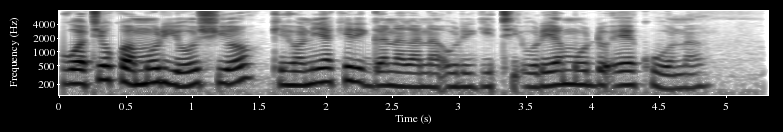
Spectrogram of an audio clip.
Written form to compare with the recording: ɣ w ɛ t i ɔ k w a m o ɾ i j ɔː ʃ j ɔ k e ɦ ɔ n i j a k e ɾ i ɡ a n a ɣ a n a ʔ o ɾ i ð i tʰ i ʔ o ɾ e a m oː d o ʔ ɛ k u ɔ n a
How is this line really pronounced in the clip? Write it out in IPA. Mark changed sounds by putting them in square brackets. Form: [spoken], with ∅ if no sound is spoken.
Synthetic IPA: ɣ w [a] t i ɔ k w a m o ɾ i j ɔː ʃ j ɔ k e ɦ ɔ n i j a k e ɾ i ɡ a n a ɣ a n a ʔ o ɾ i [ɣ] i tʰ i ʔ o ɾ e a m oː d o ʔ ɛ k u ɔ n a

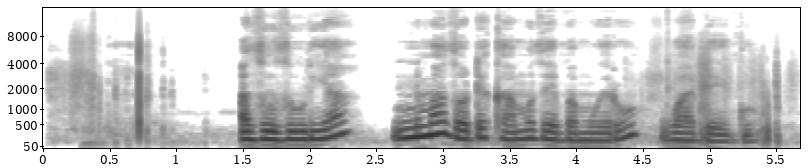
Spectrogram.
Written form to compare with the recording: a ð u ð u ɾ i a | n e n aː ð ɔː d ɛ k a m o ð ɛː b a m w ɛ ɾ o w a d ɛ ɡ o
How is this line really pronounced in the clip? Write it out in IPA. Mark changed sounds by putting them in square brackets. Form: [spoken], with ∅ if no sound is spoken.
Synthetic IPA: a ð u ð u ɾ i a | n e [m] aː ð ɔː d ɛ k a m o ð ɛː b a m w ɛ ɾ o w a d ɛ ɡ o

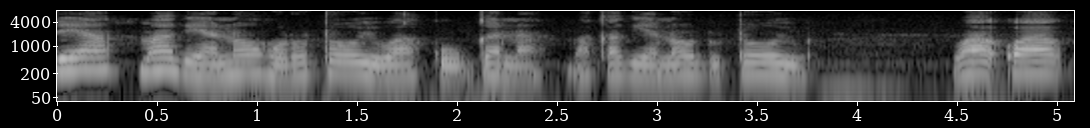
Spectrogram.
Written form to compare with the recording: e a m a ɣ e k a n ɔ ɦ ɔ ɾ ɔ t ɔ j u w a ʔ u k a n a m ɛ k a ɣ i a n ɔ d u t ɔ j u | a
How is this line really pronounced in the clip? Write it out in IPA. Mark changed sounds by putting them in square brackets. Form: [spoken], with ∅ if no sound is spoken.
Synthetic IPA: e a m a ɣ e [∅] a n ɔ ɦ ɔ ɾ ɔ t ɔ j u w a [k] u [ɡ] a n a m [a] k a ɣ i a n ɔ d u t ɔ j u | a

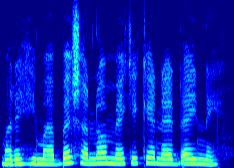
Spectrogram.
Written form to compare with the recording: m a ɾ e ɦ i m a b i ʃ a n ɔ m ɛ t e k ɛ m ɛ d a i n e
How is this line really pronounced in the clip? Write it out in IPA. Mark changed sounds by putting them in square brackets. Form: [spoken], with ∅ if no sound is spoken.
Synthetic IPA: m a ɾ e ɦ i m a b [ɛ] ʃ a n ɔ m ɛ [k] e k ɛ [n] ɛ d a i n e

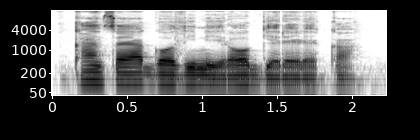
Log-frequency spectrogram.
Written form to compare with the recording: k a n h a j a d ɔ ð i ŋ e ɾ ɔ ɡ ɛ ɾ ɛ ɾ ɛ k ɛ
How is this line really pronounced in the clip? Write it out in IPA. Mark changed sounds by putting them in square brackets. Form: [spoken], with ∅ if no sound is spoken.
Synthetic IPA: k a n [s] a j a [ɡ] ɔ ð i [n] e ɾ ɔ ɡ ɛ ɾ ɛ ɾ ɛ k [a]

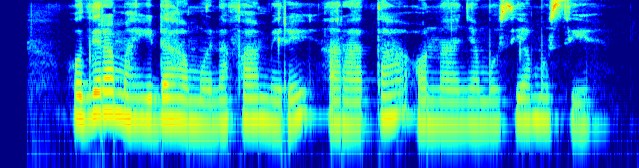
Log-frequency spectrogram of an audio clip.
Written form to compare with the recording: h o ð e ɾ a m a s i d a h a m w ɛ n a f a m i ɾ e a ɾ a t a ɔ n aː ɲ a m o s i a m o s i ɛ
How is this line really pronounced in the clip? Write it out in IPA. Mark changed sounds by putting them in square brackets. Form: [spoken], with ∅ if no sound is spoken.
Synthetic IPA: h o ð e ɾ a m a [h] i d a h a m w ɛ n a f a m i ɾ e a ɾ a t a ɔ n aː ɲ a m o s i a m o s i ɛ

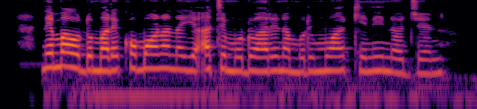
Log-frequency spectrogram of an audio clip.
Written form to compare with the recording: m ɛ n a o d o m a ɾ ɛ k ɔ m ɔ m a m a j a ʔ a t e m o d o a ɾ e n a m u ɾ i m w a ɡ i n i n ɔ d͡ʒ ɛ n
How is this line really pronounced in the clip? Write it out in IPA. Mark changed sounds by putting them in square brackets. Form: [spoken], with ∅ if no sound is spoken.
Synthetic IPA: [n] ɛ [m] a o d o m a ɾ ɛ k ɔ m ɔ [n] a [n] a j a ʔ a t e m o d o a ɾ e n a m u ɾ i m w a [k] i n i n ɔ d͡ʒ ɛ n

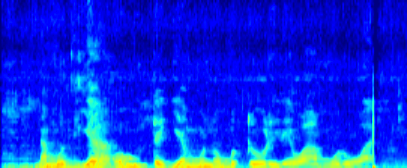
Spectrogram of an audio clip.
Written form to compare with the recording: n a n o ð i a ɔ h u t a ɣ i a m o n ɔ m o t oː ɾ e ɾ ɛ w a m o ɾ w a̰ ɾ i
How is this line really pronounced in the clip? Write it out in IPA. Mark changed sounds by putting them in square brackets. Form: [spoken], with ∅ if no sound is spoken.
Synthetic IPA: n a [m] o ð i a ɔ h u t a ɣ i a m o n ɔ m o t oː ɾ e ɾ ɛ w a m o ɾ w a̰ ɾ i

